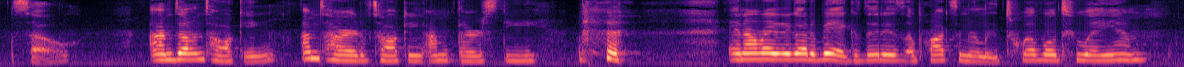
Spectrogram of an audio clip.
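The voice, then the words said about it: Slightly congested voice. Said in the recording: “I still feel like I sound a little congested because I'm getting over COVID”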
